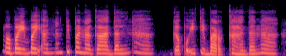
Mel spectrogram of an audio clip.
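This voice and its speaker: A woman playing an anxious, hurt young wife in an audio drama, soft and pleading, with an Ilocano accent. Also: high-pitched, moderate pace, no room sound, studio quality. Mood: worried.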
